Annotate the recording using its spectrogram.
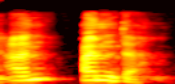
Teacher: आइन की आवाज वाजे और खुली होगी, और इसी तरह नून की भी क्लियर आवाज होगी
